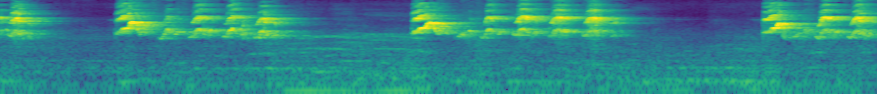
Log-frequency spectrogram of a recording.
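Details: Cockatiel kept as a pet, giving bursts of harsh, stacked chirping calls in quick series of four to six notes, three bursts about three seconds apart, over a low background hum.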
